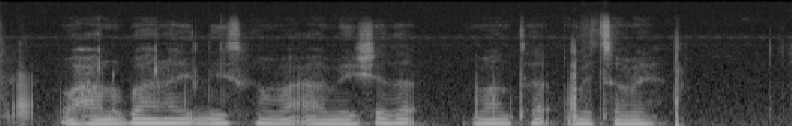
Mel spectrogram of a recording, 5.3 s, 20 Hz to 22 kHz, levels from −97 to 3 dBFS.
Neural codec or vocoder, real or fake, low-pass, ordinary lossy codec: vocoder, 44.1 kHz, 128 mel bands every 512 samples, BigVGAN v2; fake; none; none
